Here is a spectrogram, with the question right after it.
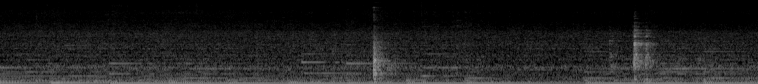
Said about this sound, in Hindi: हम दूसरे चूल्हे पे एक पैन रखेंगे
